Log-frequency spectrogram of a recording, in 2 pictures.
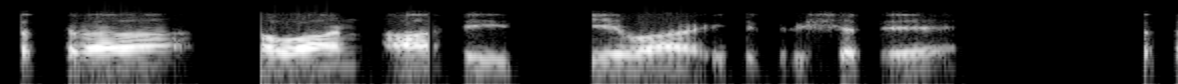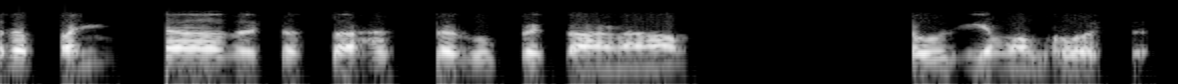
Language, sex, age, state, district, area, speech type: Sanskrit, male, 45-60, Andhra Pradesh, Kurnool, rural, conversation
